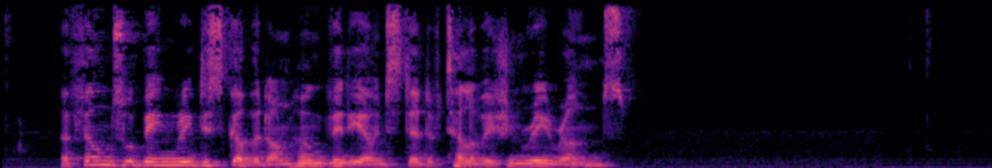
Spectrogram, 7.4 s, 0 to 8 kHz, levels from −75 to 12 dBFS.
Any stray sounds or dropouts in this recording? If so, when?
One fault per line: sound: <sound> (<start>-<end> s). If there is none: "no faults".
no faults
